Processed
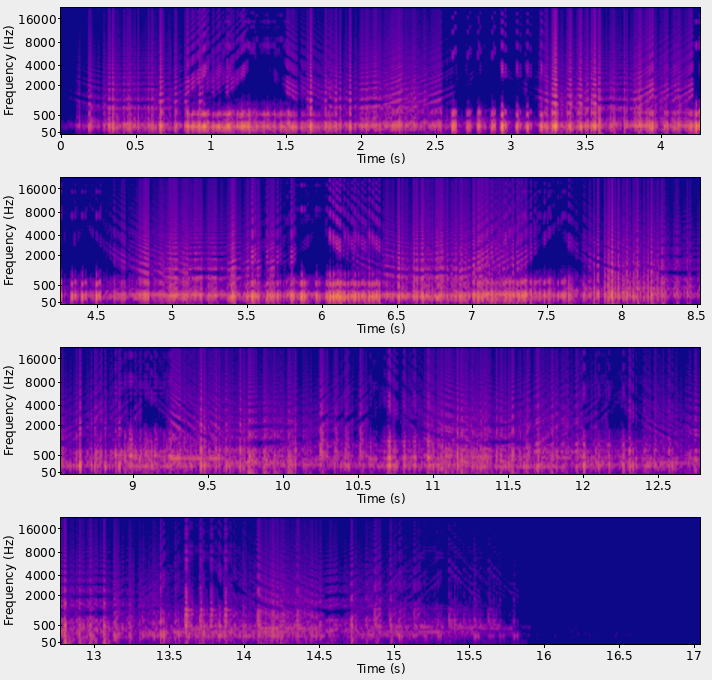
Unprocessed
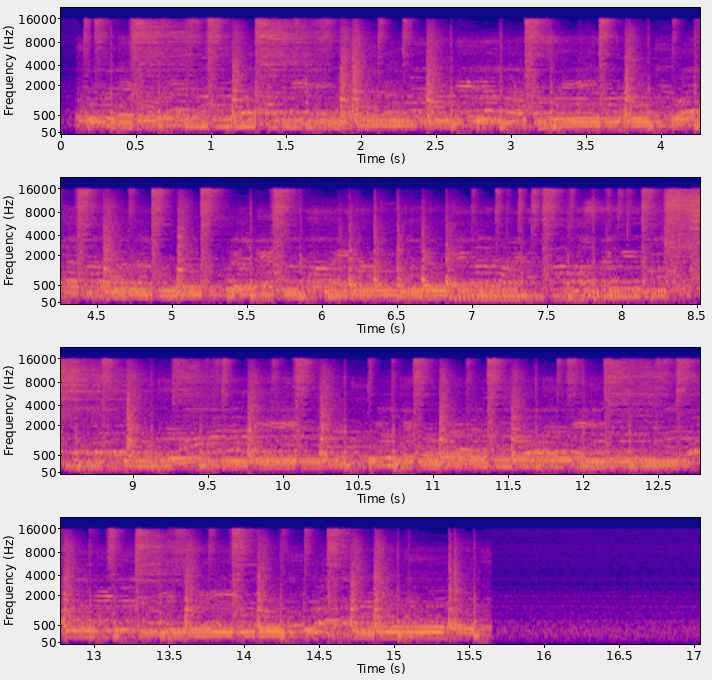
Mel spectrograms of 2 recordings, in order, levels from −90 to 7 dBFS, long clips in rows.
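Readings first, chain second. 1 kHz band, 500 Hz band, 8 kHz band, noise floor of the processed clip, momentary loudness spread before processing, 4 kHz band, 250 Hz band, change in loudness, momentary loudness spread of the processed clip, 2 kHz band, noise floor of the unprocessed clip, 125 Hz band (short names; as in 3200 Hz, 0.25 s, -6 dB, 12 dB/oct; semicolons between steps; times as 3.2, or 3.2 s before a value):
-16.5 dB, -18.0 dB, -24.5 dB, under -85 dBFS, 3 LU, -18.5 dB, -13.0 dB, -15.0 dB, 13 LU, -18.0 dB, -50 dBFS, -6.0 dB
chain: ending faded out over 3.28 s; LPF 1300 Hz 24 dB/oct; reverb removal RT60 1.1 s; tilt shelf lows +7 dB, about 710 Hz; comb 4.5 ms, depth 50%; dynamic EQ 300 Hz, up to -7 dB, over -36 dBFS, Q 1.6; low-pass sweep 180 Hz -> 900 Hz, 6.41–10.24; AM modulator 76 Hz, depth 20%; added harmonics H 3 -10 dB, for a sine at -8.5 dBFS; decimation with a swept rate 26×, swing 160% 0.64 Hz; soft clip -15 dBFS, distortion -14 dB; on a send: tapped delay 99/168/262 ms -8.5/-8.5/-5 dB; on the sum: gain -1.5 dB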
